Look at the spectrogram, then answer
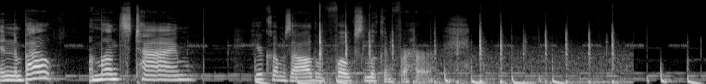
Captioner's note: door thudding; tense music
